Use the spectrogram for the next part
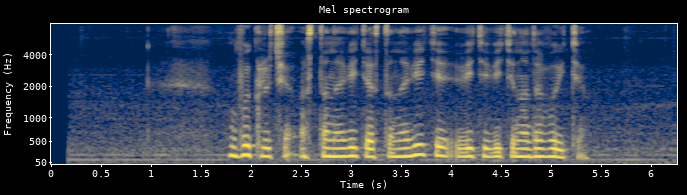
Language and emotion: Russian, neutral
